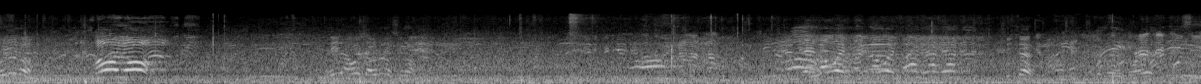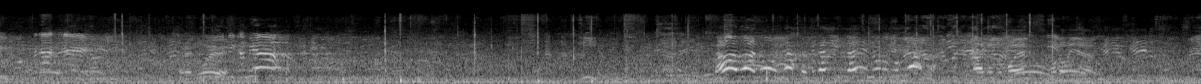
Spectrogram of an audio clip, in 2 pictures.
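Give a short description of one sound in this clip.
Young men shout to each other outdoors during a football match.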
